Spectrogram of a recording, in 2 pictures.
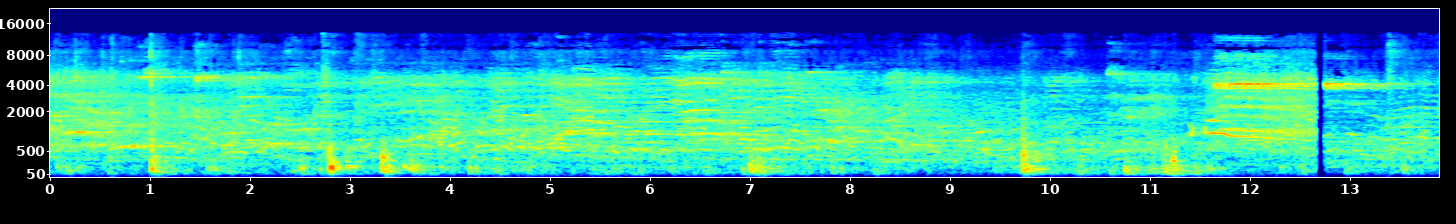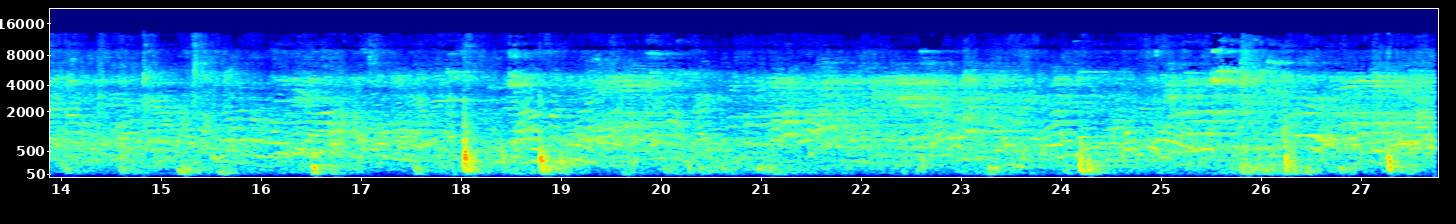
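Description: A volleyball thumps off players' hands and forearms.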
